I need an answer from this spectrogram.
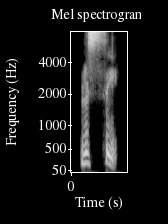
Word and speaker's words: receipt: Please keep the receipt for your purchase. Here, P is silent. English borrowed this from French, and the P stayed in spelling but disappeared in sound.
